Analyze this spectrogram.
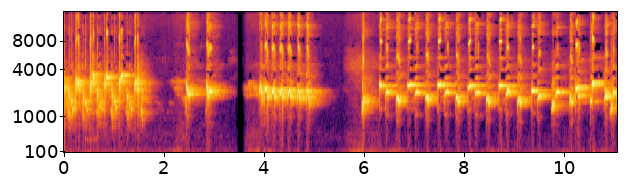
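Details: Lure song of the sooty-headed bulbul meant to set lazy or stressed birds singing. Several short runs of liquid whistles are separated by pauses, then a long, steady series of quick bubbling notes.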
